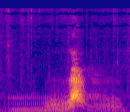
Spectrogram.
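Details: Efa, a four-year-old dog shown alongside a dachshund and an alabai, voices her displeasure as a warning. A low, steady rumbling growl builds for over half a second and ends in one sharp, loud woof.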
